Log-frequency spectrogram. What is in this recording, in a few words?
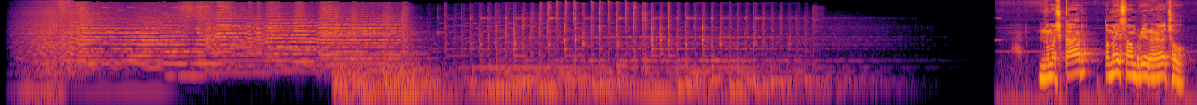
gujarati newsflash; SBS Gujarati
